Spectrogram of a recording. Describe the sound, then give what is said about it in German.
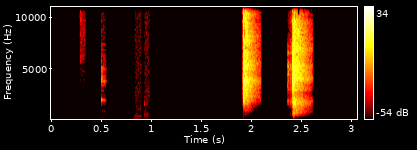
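A bottle of Raspberry Tart, a sour beer with raspberry juice, being opened: a few faint clicks and a soft clunk, then two short, loud bursts of hissing fizz as the gas escapes. No one speaks. “Machen wir es mal auf.”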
